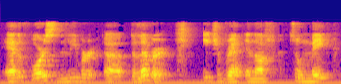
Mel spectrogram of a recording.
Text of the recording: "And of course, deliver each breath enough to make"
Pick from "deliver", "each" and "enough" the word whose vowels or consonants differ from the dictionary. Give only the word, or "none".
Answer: none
